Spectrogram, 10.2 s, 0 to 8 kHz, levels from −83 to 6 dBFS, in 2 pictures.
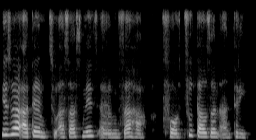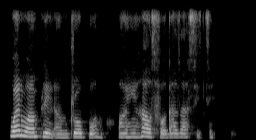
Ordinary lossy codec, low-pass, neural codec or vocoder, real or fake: none; 7.2 kHz; codec, 16 kHz, 16 kbps, FunCodec, trained on Chinese and English, 50 frames a second; fake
